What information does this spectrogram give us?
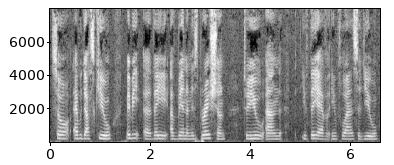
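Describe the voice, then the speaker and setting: A woman's voice: medium pitch, flat delivery, measured pace. A woman interviewer outdoors, asking long questions in English and searching for words with frequent uhs.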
